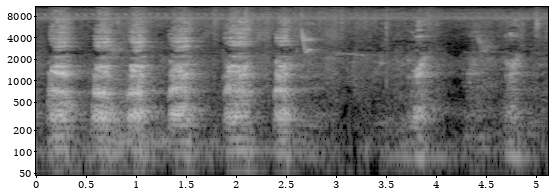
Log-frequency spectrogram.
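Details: Farm pigs at feeding time grunting in a quick series of five loud, coarse bursts, then a pause and a few softer, lower grunts trailing off.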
